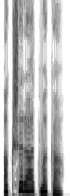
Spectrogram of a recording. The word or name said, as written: ಅಕ್ಷರಾತ್ಮಕ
